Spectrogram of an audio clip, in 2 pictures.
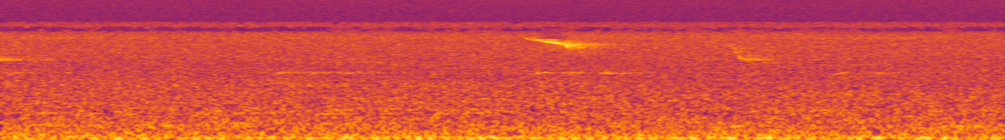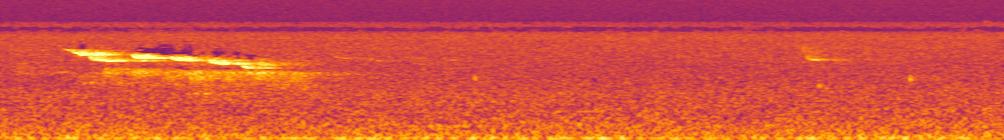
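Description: A shallow creek trickles softly over stones.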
